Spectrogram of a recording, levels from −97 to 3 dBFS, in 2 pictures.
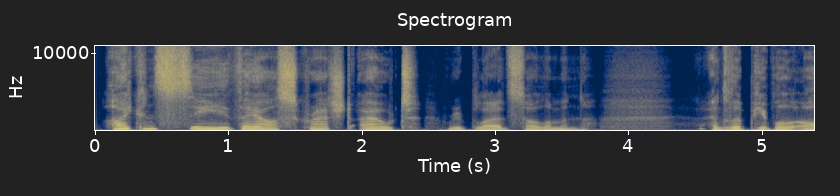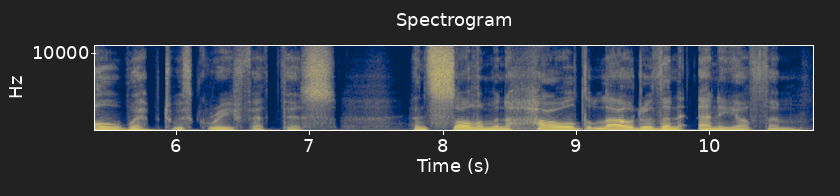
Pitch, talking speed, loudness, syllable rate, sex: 135 Hz, 145 wpm, -21 LUFS, 4.2 syllables/s, male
